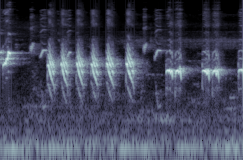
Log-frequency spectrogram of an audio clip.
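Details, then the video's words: Hwamei giving a series of six harsh downward-sweeping notes at about three per second, followed by rougher squawky calls; low background hum throughout. "Hwamei/wambi gacor full isian suara keras jernih"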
